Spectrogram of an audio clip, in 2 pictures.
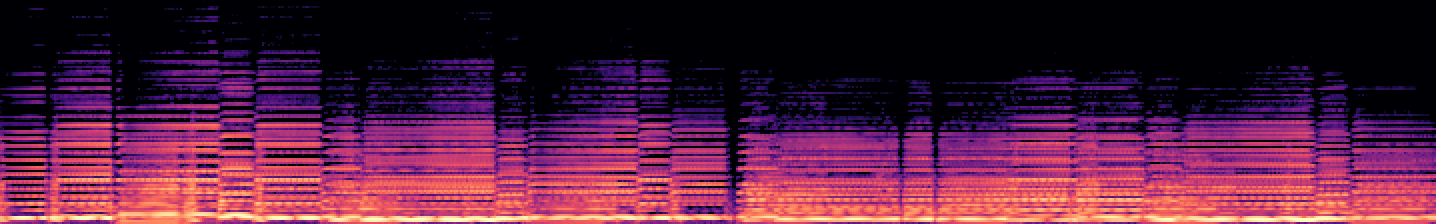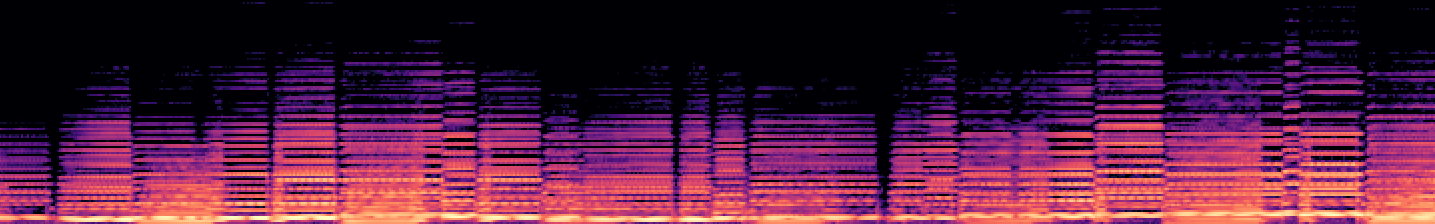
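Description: Accordion music: a melody over held chords with a regular bass line.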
